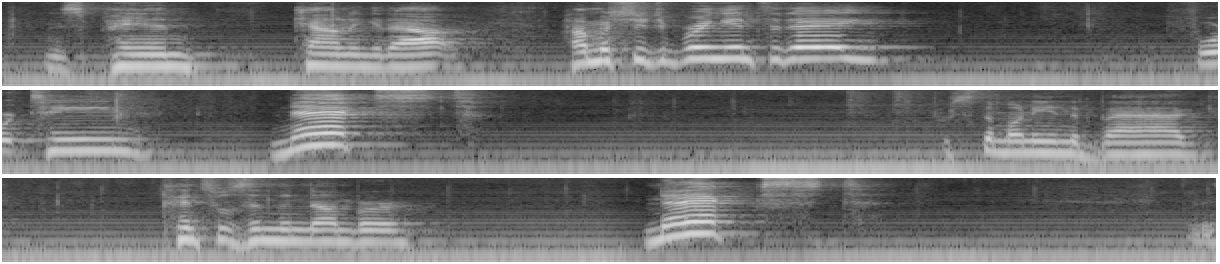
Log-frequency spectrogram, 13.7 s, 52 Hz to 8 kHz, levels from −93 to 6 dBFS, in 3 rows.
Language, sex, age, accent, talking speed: English, male, 40-59, American, 115 wpm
